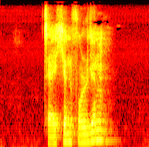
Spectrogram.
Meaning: plural of Zeichenfolge
- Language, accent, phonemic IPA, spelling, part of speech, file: German, Austria, /ˈt͡saɪ̯çənˌfɔlɡən/, Zeichenfolgen, noun, De-at-Zeichenfolgen.ogg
